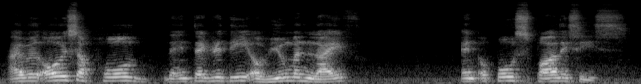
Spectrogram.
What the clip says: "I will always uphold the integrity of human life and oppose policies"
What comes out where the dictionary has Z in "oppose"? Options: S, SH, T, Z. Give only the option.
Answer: S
